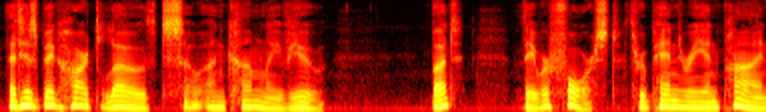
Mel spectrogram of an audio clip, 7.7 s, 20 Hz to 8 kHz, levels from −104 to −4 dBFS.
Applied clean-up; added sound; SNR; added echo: none; none; none; none.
